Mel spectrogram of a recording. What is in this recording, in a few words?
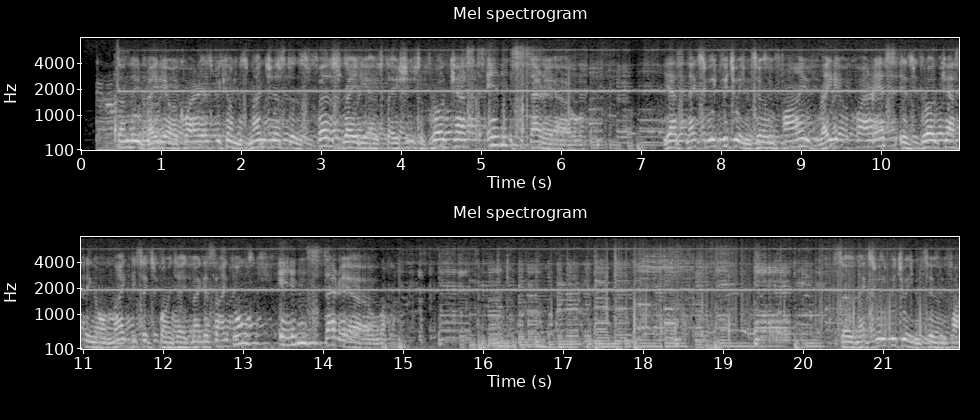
Radio In stereo; Radio Aquarius; "from 1973 while we were in our first FM phase. It wasn't really stereo, just a pilot tone to light the 'stereo' indicator on FM tuners"; Mersey Pirates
